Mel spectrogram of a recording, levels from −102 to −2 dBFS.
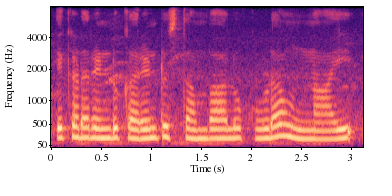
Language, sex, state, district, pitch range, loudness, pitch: Telugu, female, Telangana, Hyderabad, 195-210 Hz, -13 LUFS, 200 Hz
